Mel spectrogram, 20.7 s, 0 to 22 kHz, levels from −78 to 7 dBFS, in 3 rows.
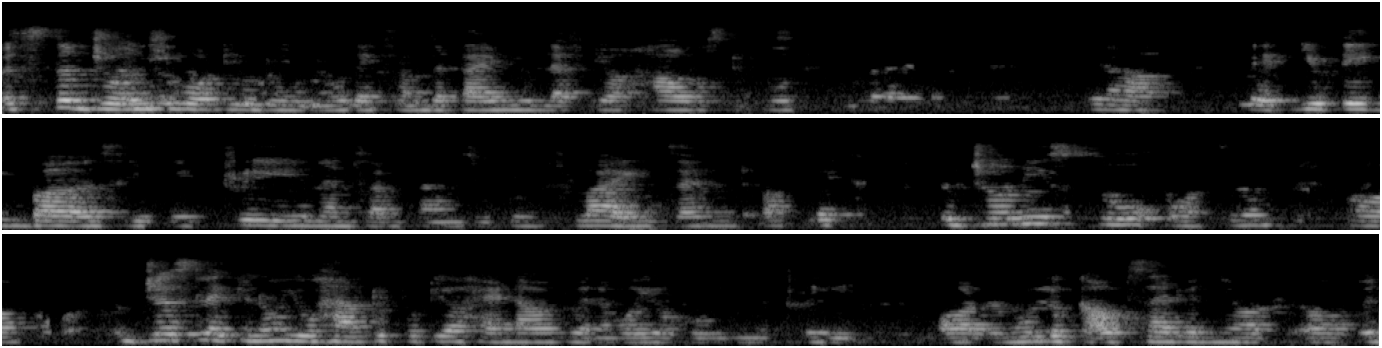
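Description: From 0.0 to 0.26 s, 0.6 to 2.14 s and 2.59 to 5.15 s there is echo leak, most likely a far-end loudspeaker whose echo canceller let part of the pickup return. A delayed copy of the speech trails by roughly 270 to 280 ms. It is loudest from 0.6 s, only about 5 dB under the direct sound, and faint elsewhere.

Inside that stretch, from 3.11 to 4.15 s, packets kept arriving late and the jitter buffer ran dry five times. This produced repeated stalls (stutter). Each gap of up to 50 ms was bridged by extending the last sound, about 130 ms in all, so the speech drags and hiccups without losing anything.

At 4.57 to 4.67 s, a short stall from a late packet held one sound about 80 ms too long while the receiver waited. Nothing is missing, but that moment smears slightly.

From 5.6 to 5.99 s, a jitter buffer slow-down rebuilt the reserve by repeating pitch periods, adding about 55 ms. The speech plays at roughly 88% speed with unchanged pitch and sounds drawn out.

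From 7.92 to 8.74 s, a jitter buffer speed-up trimmed an overfull buffer, cutting roughly 100 ms of pitch periods. The speech runs about 10% fast at the same pitch and sounds briefly hurried.

Echo leak returns at 12.2 to 12.79 s and 13.34 to 14.06 s, now delayed by about 315 ms and sitting roughly 15 to 20 dB down. A last trace at 18.17 to 18.46 s, delayed about 333 ms, sits around 35 dB down.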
